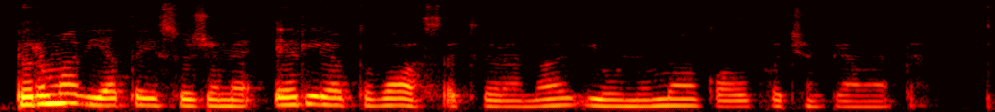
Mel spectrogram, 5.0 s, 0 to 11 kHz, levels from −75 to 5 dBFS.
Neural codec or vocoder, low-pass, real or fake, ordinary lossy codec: none; 9.9 kHz; real; Opus, 16 kbps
